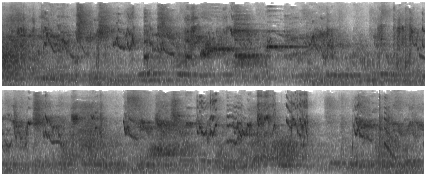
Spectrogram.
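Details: Pet budgerigars at home, one becoming temperamental while jostling for a spot beside a companion; continuous busy chirps, harsh squawks and warbled chatter, with a short quieter gap near the end.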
